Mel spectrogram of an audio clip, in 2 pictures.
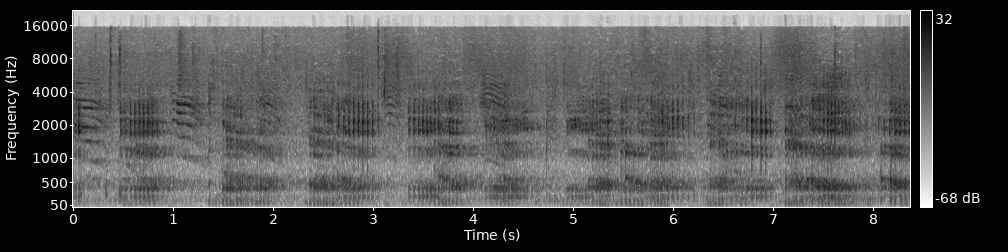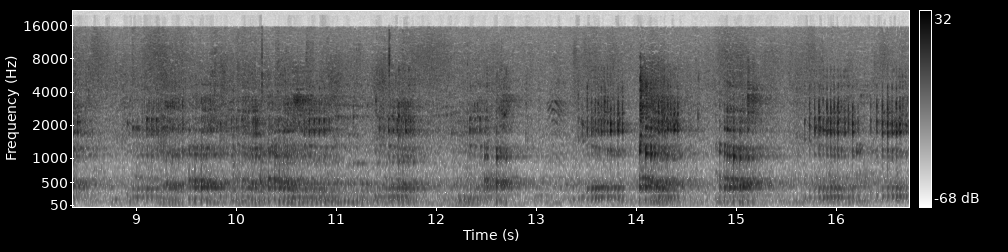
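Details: Fallow deer calling with a long run of rough, burping groans, pulsing steadily about twice a second with hardly a pause, grating and nasal in tone, carrying on evenly throughout.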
